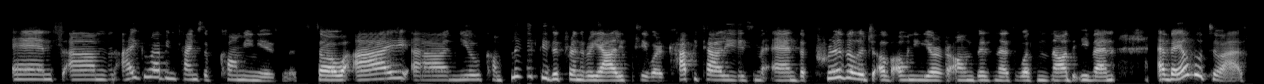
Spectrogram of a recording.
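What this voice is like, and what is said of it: Polish Eastern European accent. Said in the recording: “I come actually from Poland. So if you were thinking this is an Eastern Texas accent, you were close, but not quite. It's Eastern Europe.”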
